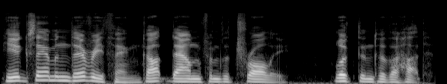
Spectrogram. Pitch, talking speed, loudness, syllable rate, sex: 130 Hz, 160 wpm, -19 LUFS, 5.6 syllables/s, male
